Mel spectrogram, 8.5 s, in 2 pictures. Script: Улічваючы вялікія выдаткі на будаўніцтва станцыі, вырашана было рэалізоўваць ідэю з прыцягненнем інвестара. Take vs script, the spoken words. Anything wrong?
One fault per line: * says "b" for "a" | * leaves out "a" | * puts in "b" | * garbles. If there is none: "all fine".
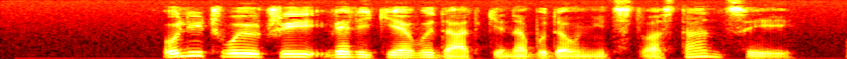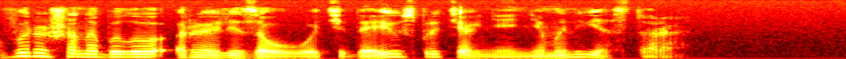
all fine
